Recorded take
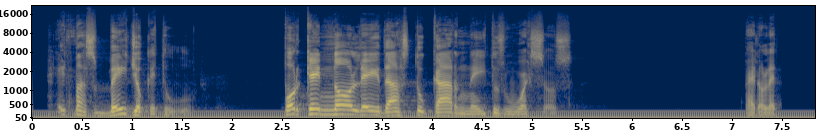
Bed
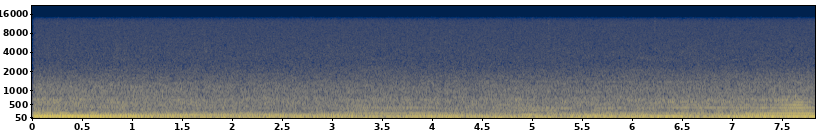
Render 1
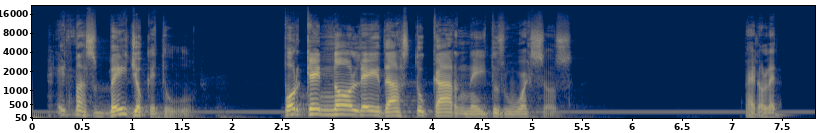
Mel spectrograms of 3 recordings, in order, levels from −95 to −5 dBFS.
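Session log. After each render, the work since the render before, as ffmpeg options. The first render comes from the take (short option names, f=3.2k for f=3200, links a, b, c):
-af "bandreject=f=50:t=h:w=6,bandreject=f=100:t=h:w=6,bandreject=f=150:t=h:w=6,bandreject=f=200:t=h:w=6"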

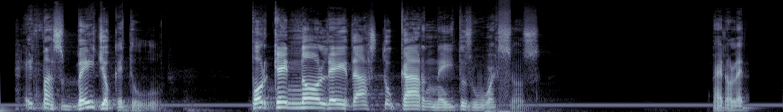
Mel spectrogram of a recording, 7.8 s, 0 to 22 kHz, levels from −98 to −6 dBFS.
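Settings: -filter_complex "[0:a]asettb=1/sr,asplit=3[a][b][c];[a]atrim=end=3.454[d];[b]atrim=start=3.45:end=3.91,asetpts=PTS-STARTPTS,afade=t=in:d=0.004:c=qsin,afade=t=out:st=0.456:d=0.004:c=qsin,acrossover=split=390|6400[e][f][g];[e]acompressor=threshold=-44dB:ratio=4[h];[f]acompressor=threshold=-26dB:ratio=4[i];[g]acompressor=threshold=-55dB:ratio=4[j];[h][i][j]amix=inputs=3:normalize=0[k];[c]atrim=start=3.906[l];[d][k]acrossfade=d=0.004:c1=hsin:c2=qsin[m];[m][l]acrossfade=d=0.004:c1=qsin:c2=hsin,asettb=1/sr,asplit=3[n][o][p];[n]atrim=end=4.844[q];[o]atrim=start=4.84:end=5.25,asetpts=PTS-STARTPTS,afade=t=in:d=0.004:c=qsin,afade=t=out:st=0.406:d=0.004:c=qsin,aeval=exprs='if(lt(val(0),0),0.447*val(0),val(0))':c=same[r];[p]atrim=start=5.246[s];[q][r]acrossfade=d=0.004:c1=hsin:c2=qsin[t];[t][s]acrossfade=d=0.004:c1=qsin:c2=hsin"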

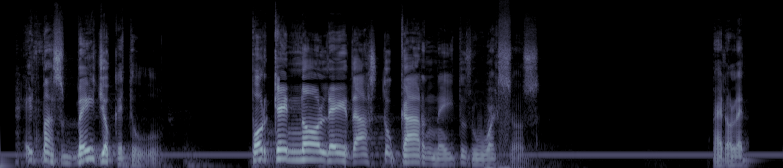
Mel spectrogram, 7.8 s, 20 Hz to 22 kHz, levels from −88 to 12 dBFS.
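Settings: -filter_complex "[0:a]asettb=1/sr,asplit=3[a][b][c];[a]atrim=end=2.794[d];[b]atrim=start=2.79:end=3.49,asetpts=PTS-STARTPTS,afade=t=in:d=0.004:c=qsin,afade=t=out:st=0.696:d=0.004:c=qsin,asuperstop=centerf=3600:order=4:qfactor=2.7[e];[c]atrim=start=3.486[f];[d][e]acrossfade=d=0.004:c1=hsin:c2=qsin[g];[g][f]acrossfade=d=0.004:c1=qsin:c2=hsin,asplit=2[h][i];[h]atrim=end=4.72,asetpts=PTS-STARTPTS,afade=t=out:st=4.08:d=0.64:silence=0.334965[j];[i]atrim=start=4.72,asetpts=PTS-STARTPTS,afade=t=in:d=0.004:c=hsin:silence=0.334965[k];[j][k]concat=n=2:v=0:a=1"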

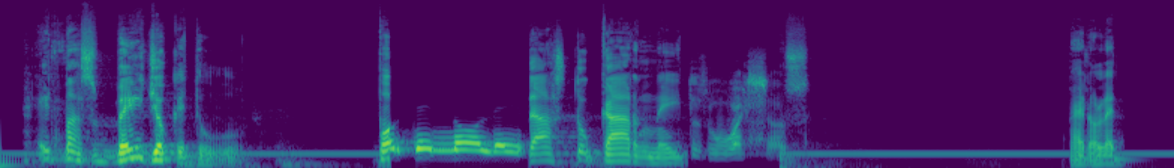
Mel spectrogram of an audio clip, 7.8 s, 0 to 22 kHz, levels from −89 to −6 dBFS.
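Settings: -filter_complex "[0:a]asettb=1/sr,asplit=3[a][b][c];[a]atrim=end=0.634[d];[b]atrim=start=0.63:end=1.21,asetpts=PTS-STARTPTS,afade=t=in:d=0.004:c=qsin,afade=t=out:st=0.576:d=0.004:c=qsin,aecho=1:1:7:0.85,atrim=end_sample=25578[e];[c]atrim=start=1.206[f];[d][e]acrossfade=d=0.004:c1=hsin:c2=qsin[g];[g][f]acrossfade=d=0.004:c1=qsin:c2=hsin,asettb=1/sr,asplit=3[h][i][j];[h]atrim=end=2.594[k];[i]atrim=start=2.59:end=3.53,asetpts=PTS-STARTPTS,afade=t=in:d=0.004:c=qsin,afade=t=out:st=0.936:d=0.004:c=qsin,asuperpass=centerf=440:order=8:qfactor=1.2[l];[j]atrim=start=3.526[m];[k][l]acrossfade=d=0.004:c1=hsin:c2=qsin[n];[n][m]acrossfade=d=0.004:c1=qsin:c2=hsin,asettb=1/sr,asplit=3[o][p][q];[o]atrim=end=4.584[r];[p]atrim=start=4.58:end=5.2,asetpts=PTS-STARTPTS,afade=t=in:d=0.004:c=qsin,afade=t=out:st=0.616:d=0.004:c=qsin,highpass=f=360:w=0.5412,highpass=f=360:w=1.3066,equalizer=f=370:t=q:w=4:g=-6,equalizer=f=570:t=q:w=4:g=8,equalizer=f=870:t=q:w=4:g=-4,equalizer=f=1.4k:t=q:w=4:g=-8,equalizer=f=2k:t=q:w=4:g=7,equalizer=f=3.4k:t=q:w=4:g=9,lowpass=f=3.5k:w=0.5412,lowpass=f=3.5k:w=1.3066[s];[q]atrim=start=5.196[t];[r][s]acrossfade=d=0.004:c1=hsin:c2=qsin[u];[u][t]acrossfade=d=0.004:c1=qsin:c2=hsin"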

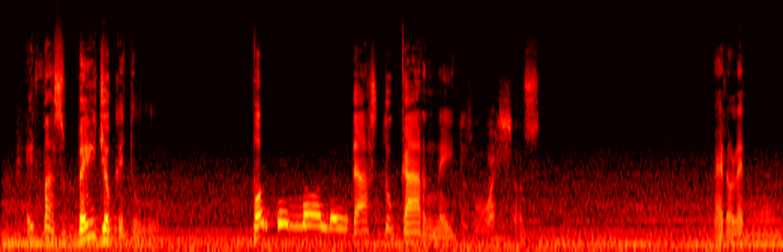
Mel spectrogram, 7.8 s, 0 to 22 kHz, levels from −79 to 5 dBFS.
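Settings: -filter_complex "[1:a]volume=-14.5dB[a];[0:a][a]amix=inputs=2:normalize=0"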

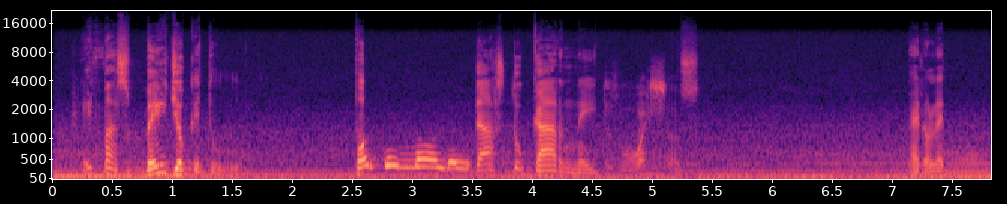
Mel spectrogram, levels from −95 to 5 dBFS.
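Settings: -af "volume=8.5dB,alimiter=limit=-1dB:level=0:latency=1"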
